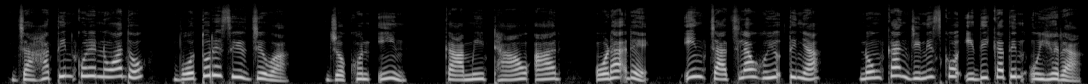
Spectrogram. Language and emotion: Santali, fearful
